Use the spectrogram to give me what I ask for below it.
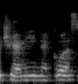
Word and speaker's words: Chani Nicholas: And again, everything I give credit to Chani Nicholas because I'm and that is how you pronounce her name.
